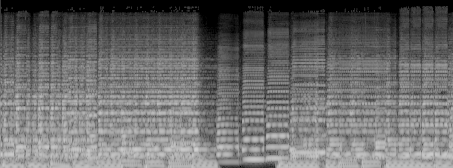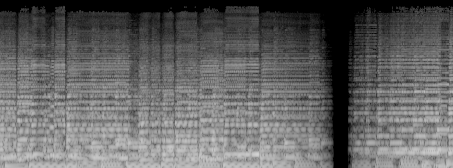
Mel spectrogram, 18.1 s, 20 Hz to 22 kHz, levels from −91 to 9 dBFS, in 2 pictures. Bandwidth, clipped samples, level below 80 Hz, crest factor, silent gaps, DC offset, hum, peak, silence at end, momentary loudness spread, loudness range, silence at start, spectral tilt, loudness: 18 kHz; under 0.1%; -24 dBFS; 14 dB; 15.85-15.94 s; under 0.1%; none; 0 dBFS; 0 s; 7 LU; 5 LU; 0 s; -5.5 dB/octave; -14 LUFS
